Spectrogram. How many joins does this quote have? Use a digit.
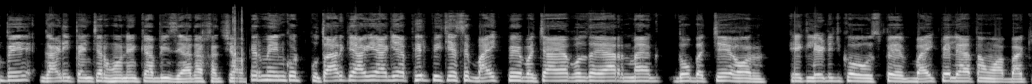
1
